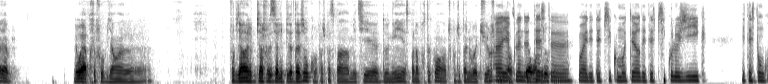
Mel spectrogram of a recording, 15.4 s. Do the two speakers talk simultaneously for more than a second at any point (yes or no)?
yes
